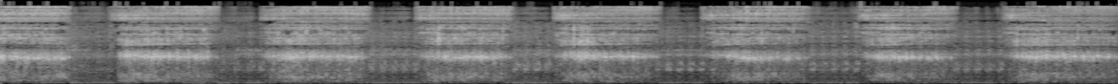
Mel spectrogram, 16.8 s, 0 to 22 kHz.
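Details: Person sleeping while sitting on a bench in a library: loud, rhythmic rasping snores, about 29 a minute, each with a whistling tone and quieter pauses between; habitual snoring.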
